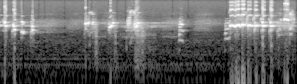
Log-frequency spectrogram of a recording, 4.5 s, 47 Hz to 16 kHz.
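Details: Bald eagles at a nest in Big Bear, 2 January 2019, vocalizing at an intruding bird flying by. Scattered shrill chirps and short squeals with pauses between them, ending in a loud burst of rapid, piping chatter.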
